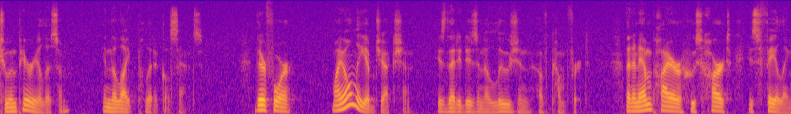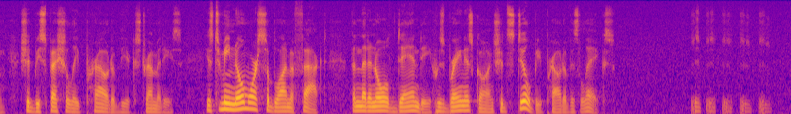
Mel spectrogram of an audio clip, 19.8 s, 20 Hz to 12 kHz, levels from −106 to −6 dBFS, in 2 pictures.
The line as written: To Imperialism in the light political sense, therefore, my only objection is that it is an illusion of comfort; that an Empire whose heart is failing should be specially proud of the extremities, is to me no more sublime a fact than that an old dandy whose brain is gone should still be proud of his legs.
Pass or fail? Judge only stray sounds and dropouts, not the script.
fail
